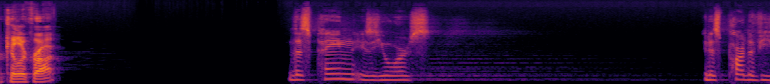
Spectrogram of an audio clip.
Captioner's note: silence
